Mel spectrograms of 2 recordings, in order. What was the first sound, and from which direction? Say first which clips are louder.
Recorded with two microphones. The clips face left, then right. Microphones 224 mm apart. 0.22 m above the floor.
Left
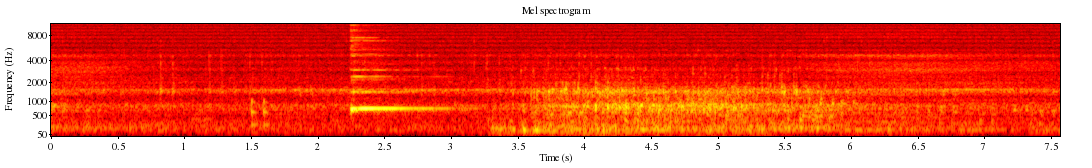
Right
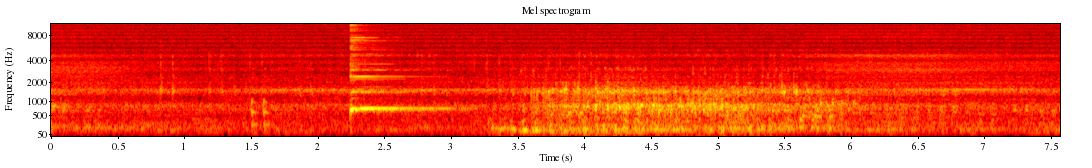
A bell: left 5 dB; 80° right.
